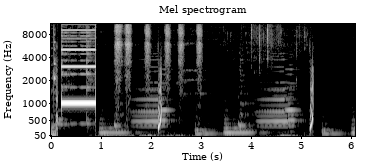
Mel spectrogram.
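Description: Background music with added cartoon sound effects: a loud, steady beep lasting under a second near the start, then a light melody with two quick rising "plop" sweeps, about two seconds and five seconds in.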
